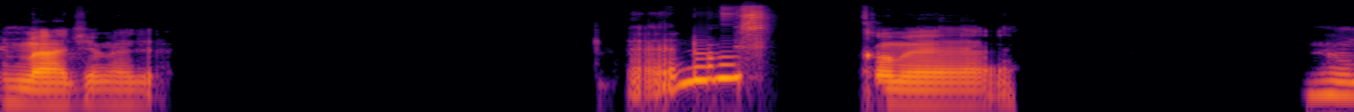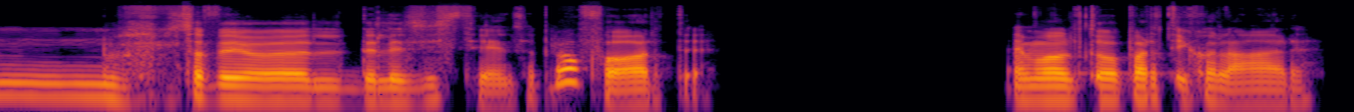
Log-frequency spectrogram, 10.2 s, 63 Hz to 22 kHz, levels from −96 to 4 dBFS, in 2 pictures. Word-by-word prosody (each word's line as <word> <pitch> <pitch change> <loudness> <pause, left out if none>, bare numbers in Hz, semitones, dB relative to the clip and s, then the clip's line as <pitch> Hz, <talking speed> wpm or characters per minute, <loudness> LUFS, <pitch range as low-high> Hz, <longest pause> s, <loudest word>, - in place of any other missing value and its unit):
Immagino. 100 -1 -1 1.8
Eh - - -5
non 335 +3 0
lo 375 - +3
s - - -2 0.3
come 100 -2 -2 1.1
Non 150 -3 -6
non 135 -1 -3
sapevo 120 0 +3
l 115 -1 -4
dell'esistenza, 110 -3 -5
però 305 +1 +4
forte. 105 - +2 1.1
È - - +3
molto 120 0 +5
particolare. 110 -3 -1
115 Hz, 95 wpm, -26 LUFS, 105-130 Hz, 1.8 s, molto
